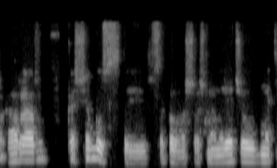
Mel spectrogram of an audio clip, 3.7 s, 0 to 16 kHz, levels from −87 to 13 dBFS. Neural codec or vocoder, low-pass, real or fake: none; 9.9 kHz; real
